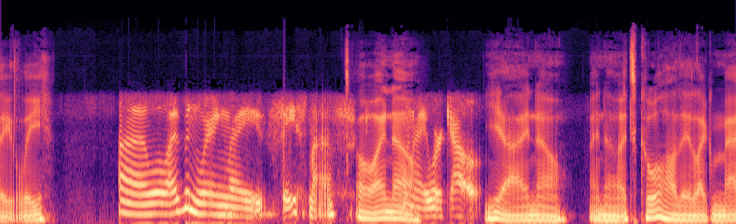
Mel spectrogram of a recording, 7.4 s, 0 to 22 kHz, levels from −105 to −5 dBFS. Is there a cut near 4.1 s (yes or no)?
no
